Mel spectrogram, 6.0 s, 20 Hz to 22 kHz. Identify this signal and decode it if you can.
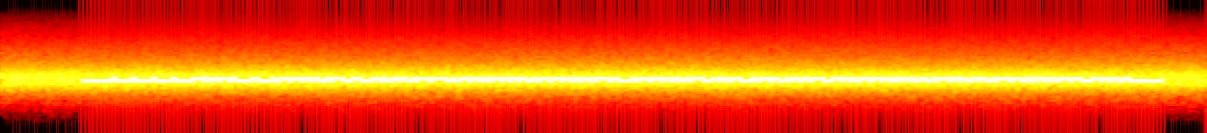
RTTY (75 baud, 170 Hz shift), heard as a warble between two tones, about 2200 Hz centre, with radio static and a narrow filter. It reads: VA COMPLETAR LA SEVA FORMACIO A SWELLENDAM I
